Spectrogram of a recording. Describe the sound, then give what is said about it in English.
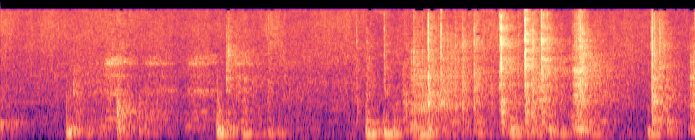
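Wooden floorboards creak and knock under irregular footsteps in a museum exhibition gallery, a series of low groaning thuds with sharper clicks, moderately loud, with no voices. “You can hear all the creaky floorboards.”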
